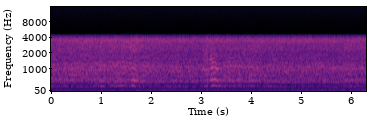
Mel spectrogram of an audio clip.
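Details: Continuous buzzing drone of a honey bee swarm during queen marking; broad steady hum with a couple of slight swells in loudness, no other animals heard.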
